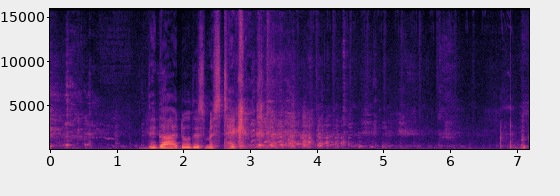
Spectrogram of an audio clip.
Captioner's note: laughter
